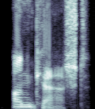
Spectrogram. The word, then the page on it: uncashed: British English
